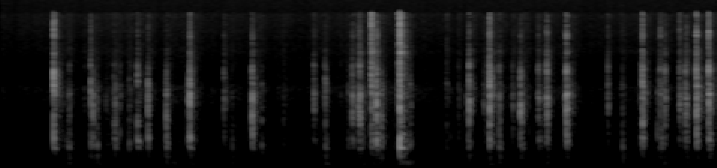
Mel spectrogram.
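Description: Both hands type rapidly with their fingertips on a full-size, retro-style plastic mechanical keyboard with round cream plastic keycaps and a plastic case, resting on a desk. A quick, uneven run of short, crisp clicky keystrokes follows, each sharp tap dying away almost instantly with bright edges and no low thump.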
